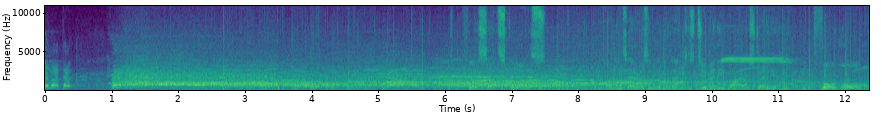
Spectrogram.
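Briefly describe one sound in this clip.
A large crowd chatters and cheers in an open stadium.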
